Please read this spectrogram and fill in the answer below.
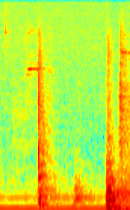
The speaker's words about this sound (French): Cinq minutes plus tard, elle entend les clés dans la serrure et la porte qui s'ouvre.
